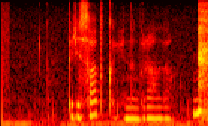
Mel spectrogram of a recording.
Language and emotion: Russian, sad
